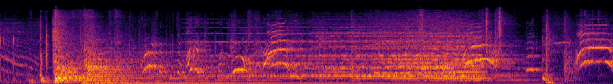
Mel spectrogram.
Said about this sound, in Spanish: El médico golpea a la gente y lo tira al suelo.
